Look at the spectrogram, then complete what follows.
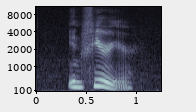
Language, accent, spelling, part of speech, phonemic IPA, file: English, General American, inferior, adjective / noun, /ɪnˈfɪɹ.i.ɚ/, En-us-inferior.ogg
- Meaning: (adjective) 1. Lower in rank, status, or quality 2. Lower in rank, status, or quality.: Of low rank, standard or quality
